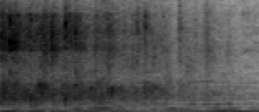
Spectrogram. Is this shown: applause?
yes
